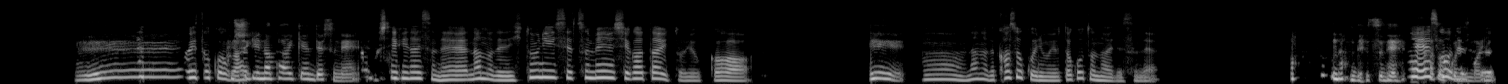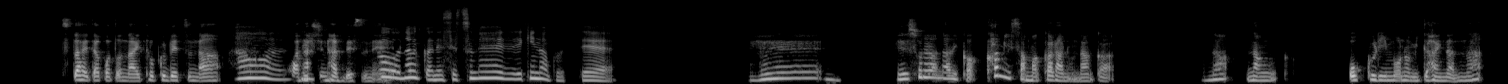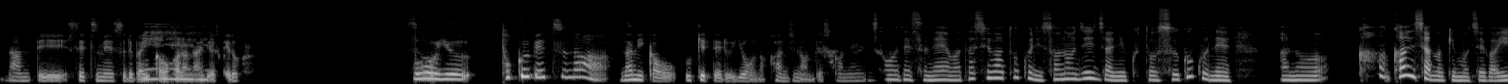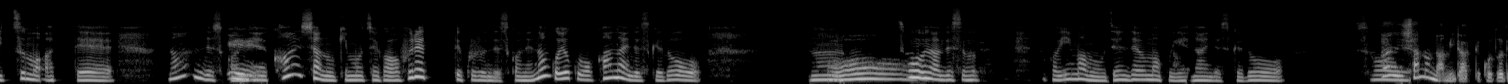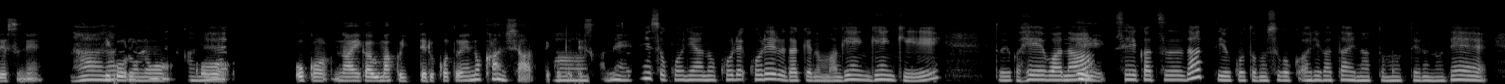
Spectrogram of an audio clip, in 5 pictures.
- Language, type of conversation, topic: Japanese, podcast, 散歩中に見つけてうれしいものは、どんなものが多いですか？
- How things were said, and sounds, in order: other noise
